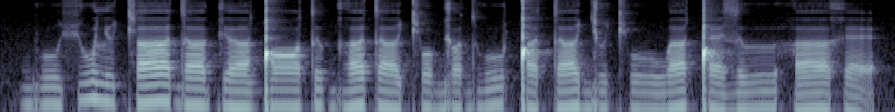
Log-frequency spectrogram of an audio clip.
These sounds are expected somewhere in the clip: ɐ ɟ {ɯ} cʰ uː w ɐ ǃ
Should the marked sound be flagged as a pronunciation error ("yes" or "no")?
no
